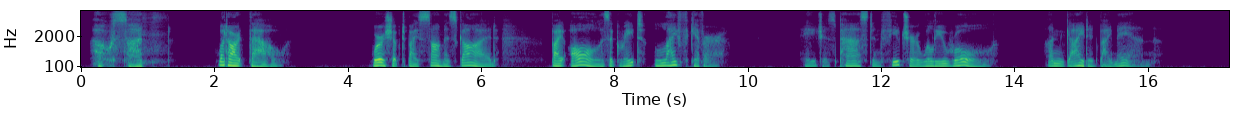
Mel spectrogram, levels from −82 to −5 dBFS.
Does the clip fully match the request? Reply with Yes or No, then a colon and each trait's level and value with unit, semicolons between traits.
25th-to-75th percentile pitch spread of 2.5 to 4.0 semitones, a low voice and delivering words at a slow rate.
No: average, 4.8 semitones; low, 125 Hz; slow, 95 wpm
